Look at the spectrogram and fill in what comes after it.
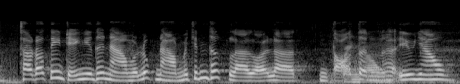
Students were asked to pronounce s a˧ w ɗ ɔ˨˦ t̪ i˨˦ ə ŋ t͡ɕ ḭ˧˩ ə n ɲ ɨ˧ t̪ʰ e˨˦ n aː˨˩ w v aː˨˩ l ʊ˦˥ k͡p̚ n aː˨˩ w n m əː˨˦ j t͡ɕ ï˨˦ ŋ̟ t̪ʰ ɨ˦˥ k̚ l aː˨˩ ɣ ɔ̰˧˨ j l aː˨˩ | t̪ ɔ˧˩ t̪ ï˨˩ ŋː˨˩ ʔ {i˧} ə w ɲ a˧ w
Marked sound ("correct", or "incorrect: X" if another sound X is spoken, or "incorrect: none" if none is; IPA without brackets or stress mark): correct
